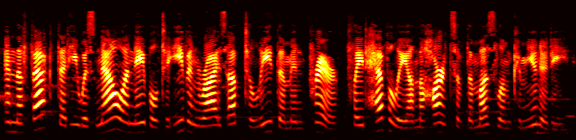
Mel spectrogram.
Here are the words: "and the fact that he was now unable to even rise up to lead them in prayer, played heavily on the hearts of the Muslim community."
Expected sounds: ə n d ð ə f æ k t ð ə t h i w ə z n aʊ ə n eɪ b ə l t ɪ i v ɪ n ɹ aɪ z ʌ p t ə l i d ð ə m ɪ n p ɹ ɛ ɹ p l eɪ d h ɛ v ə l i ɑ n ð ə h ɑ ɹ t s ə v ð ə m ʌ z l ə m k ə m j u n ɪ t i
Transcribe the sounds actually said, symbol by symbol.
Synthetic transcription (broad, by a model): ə n ð ə f æ k t ð ə t h i w ə z n aʊ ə n eɪ b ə l t ɪ i v ɪ n ɹ aɪ z ʌ p t ə l i d ð ə m ɪ n p ɹ ɛ ɹ p l eɪ d h ɛ v l i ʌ n ð ə h ɑ ɹ t s ə v ð ə m ʌ z l ə m k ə m j u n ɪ t i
